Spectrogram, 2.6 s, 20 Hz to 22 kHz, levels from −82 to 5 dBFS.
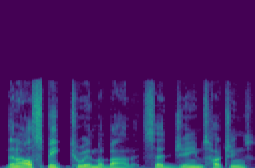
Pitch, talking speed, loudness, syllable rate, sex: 125 Hz, 235 wpm, -20 LUFS, 5.3 syllables/s, male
